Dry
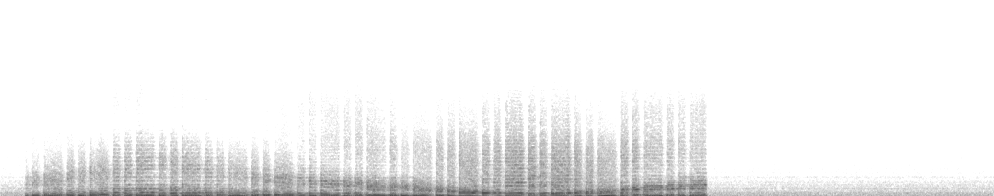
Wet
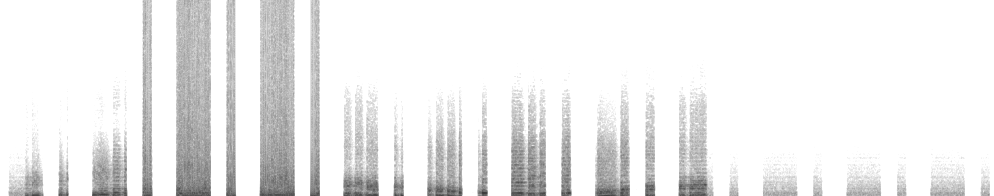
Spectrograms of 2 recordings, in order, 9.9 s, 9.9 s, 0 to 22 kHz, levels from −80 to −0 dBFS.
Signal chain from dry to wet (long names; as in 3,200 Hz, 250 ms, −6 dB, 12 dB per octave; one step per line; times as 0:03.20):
0:01.28–0:03.33: sign of each sample alone
low-shelf EQ 82 Hz −11 dB
gate pattern ".xxxx..x.." 179 BPM −60 dB
level +8.5 dB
